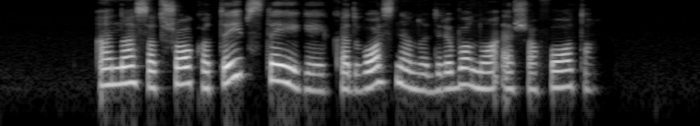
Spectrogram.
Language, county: Lithuanian, Telšiai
